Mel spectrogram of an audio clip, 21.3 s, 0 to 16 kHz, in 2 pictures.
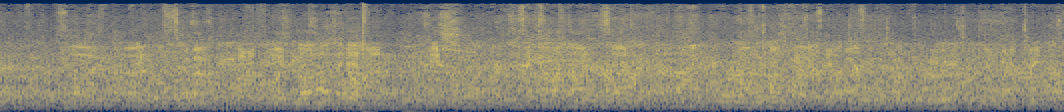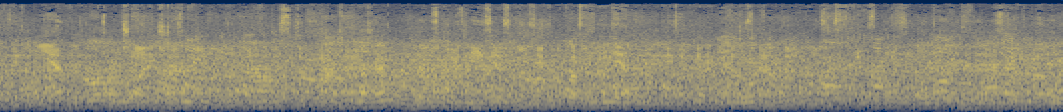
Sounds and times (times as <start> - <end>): Speech: 0.0 - 21.2.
